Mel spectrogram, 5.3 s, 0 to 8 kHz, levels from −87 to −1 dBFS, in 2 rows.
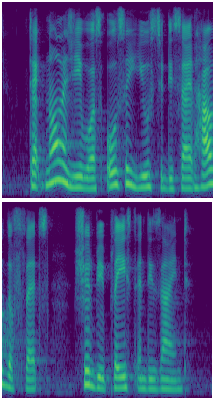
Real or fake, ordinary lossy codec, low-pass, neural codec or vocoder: real; none; 7.2 kHz; none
